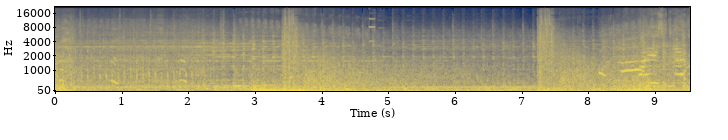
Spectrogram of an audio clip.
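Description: Game gunfire in Max Payne 3 crackles in two sharp bursts over a constant loud rumble of engine and action noise, with voices shouting over it.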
